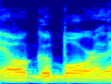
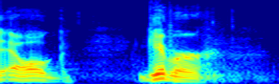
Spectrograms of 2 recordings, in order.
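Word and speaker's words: El Gibbor: So as we dig into that, this name, Mighty God, that is pronounced El, okay, I always want to say El Gabor. That's not right. It's El Gibber. Is how you say that.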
